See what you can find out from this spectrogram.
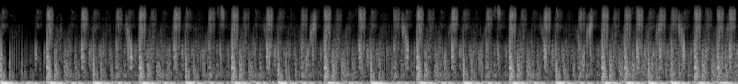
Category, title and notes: Music > Solo percussion
130 CR5000 Loop 01
A handful of samples and drum loops made with Roland CR5000 drum machine. Check the whole pack for more
130bpm, 80s, Analog, AnalogDrum, Beat, CompuRhythm, CR5000, Drum, DrumMachine, Drums, Electronic, Loop, music, Roland, Synth, Vintage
